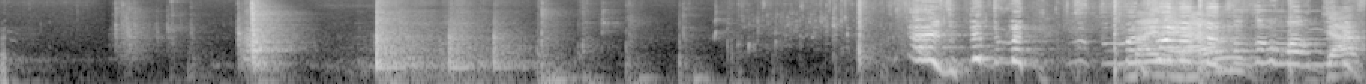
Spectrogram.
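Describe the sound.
A door is opened quietly: a few soft clicks and handling knocks, then low muffled movement. Voices take over afterwards.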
